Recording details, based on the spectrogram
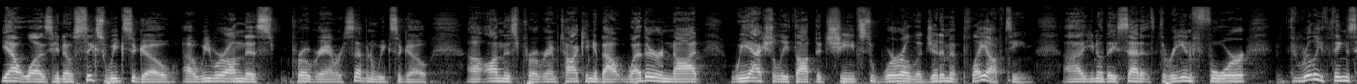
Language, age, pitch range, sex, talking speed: English, 30-49, 125-160 Hz, male, 210 wpm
